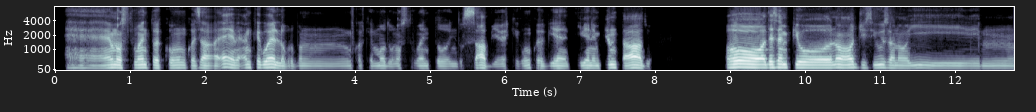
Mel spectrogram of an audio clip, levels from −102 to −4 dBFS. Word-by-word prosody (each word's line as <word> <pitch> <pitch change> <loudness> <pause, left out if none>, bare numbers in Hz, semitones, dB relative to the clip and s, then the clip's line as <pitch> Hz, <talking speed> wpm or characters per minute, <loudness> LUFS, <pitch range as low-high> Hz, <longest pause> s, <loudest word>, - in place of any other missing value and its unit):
Eh 115 -2 -16 0.2
è - - -2
uno 130 -1 +3
strumento 130 0 -3
che 120 - -17
comunque 120 -2 -8
sa 115 -2 -4
eh, 150 -1 -1
anche 135 +2 -7
quello 135 -6 +1
proprio, 110 +1 -17
uhm, 105 0 -18
in 110 - -17
qualche 110 0 -22
modo 110 -1 -12
uno 105 +1 -15
strumento 110 -1 -15
indossabile 100 0 -5
perché 100 +1 -20
comunque 115 0 -12
vie 110 +1 -7
ti 115 - -17
viene 115 -1 -4
impiantato 120 -2 0 1.0
o 145 0 +8
ad 140 0 +3
esempio 135 -3 +3
no, 140 0 +3
oggi 135 -1 0
si 120 - -17
usano 120 -4 -5
i, 115 -2 -11
mhmm, 110 0 -15
115 Hz, 155 wpm, -18 LUFS, 110-130 Hz, 1.0 s, o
